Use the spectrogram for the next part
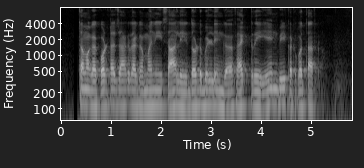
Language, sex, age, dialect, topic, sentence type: Kannada, male, 18-24, Northeastern, agriculture, statement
